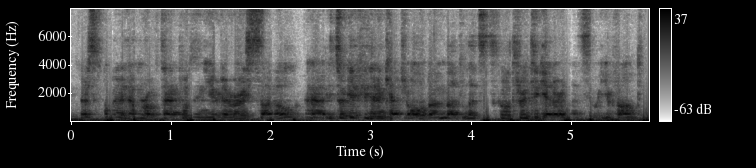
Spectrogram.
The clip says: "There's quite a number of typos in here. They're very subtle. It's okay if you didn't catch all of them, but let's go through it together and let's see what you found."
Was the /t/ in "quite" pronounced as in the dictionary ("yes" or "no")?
no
